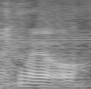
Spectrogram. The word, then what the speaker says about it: Camus: I'm gonna be honest, I first found Camus because, Camus? Sometimes I still say Camus because I found him on Wikipedia as a middle schooler and I didn't know the French pronunciation.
